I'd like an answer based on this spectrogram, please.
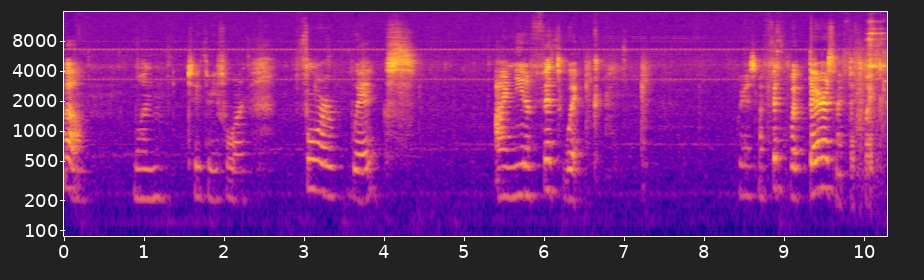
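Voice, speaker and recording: With noticeable background noise behind her, a woman speaks very slowly at a fairly high pitch with monotone, flat intonation. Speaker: pagan ritual practitioner streaming. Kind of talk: livestreamed ritual walkthrough. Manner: halting, self-correcting.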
